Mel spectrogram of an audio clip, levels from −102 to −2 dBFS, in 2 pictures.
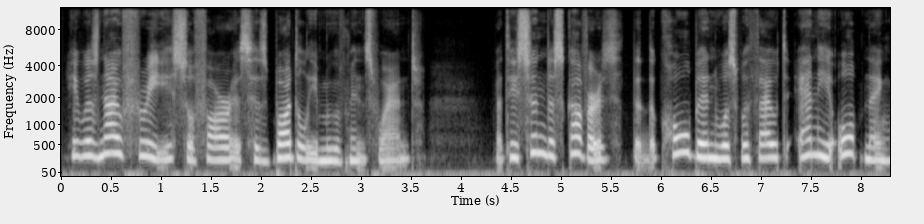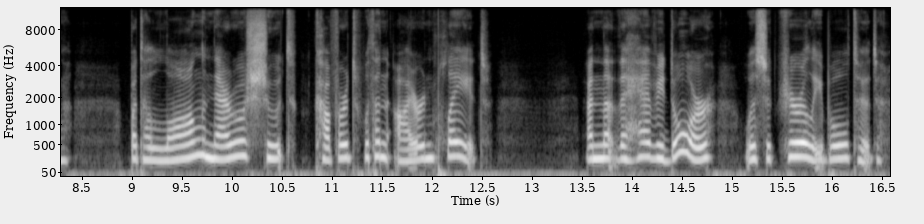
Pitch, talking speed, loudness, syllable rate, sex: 255 Hz, 150 wpm, -19 LUFS, 4.7 syllables/s, female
